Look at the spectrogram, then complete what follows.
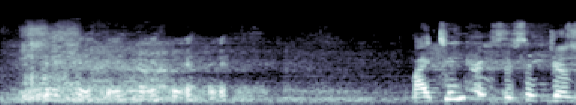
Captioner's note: laughter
